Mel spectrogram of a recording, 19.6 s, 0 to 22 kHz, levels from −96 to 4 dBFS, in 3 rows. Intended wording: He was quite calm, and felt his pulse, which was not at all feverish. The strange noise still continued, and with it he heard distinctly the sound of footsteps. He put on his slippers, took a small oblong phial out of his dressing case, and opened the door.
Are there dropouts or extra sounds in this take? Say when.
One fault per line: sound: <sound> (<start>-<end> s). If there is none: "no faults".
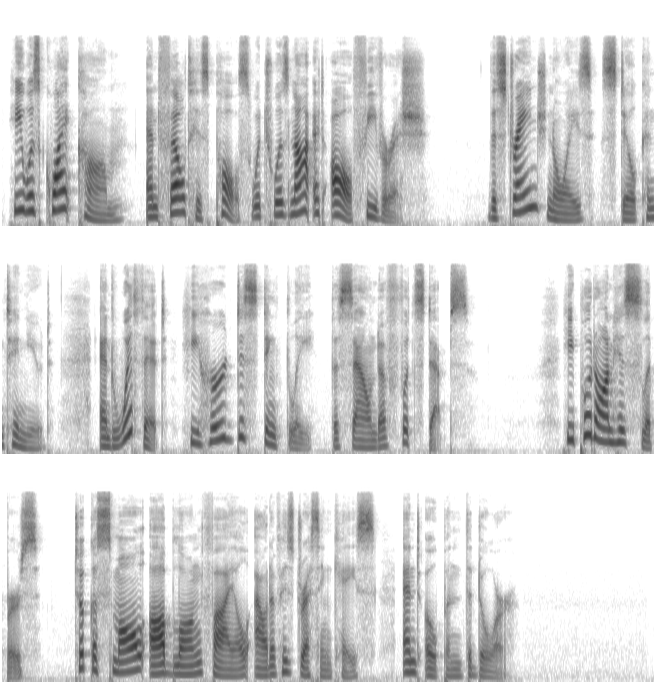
no faults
